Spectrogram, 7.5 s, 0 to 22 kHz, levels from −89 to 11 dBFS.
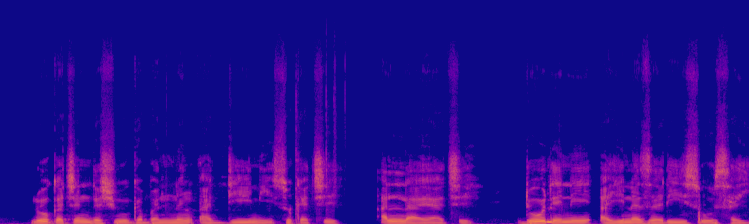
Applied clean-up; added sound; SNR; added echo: neural mask model Resemble Enhance denoiser.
